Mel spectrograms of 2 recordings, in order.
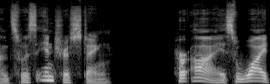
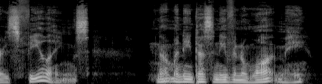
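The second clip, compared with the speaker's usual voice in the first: ordinary delivery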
